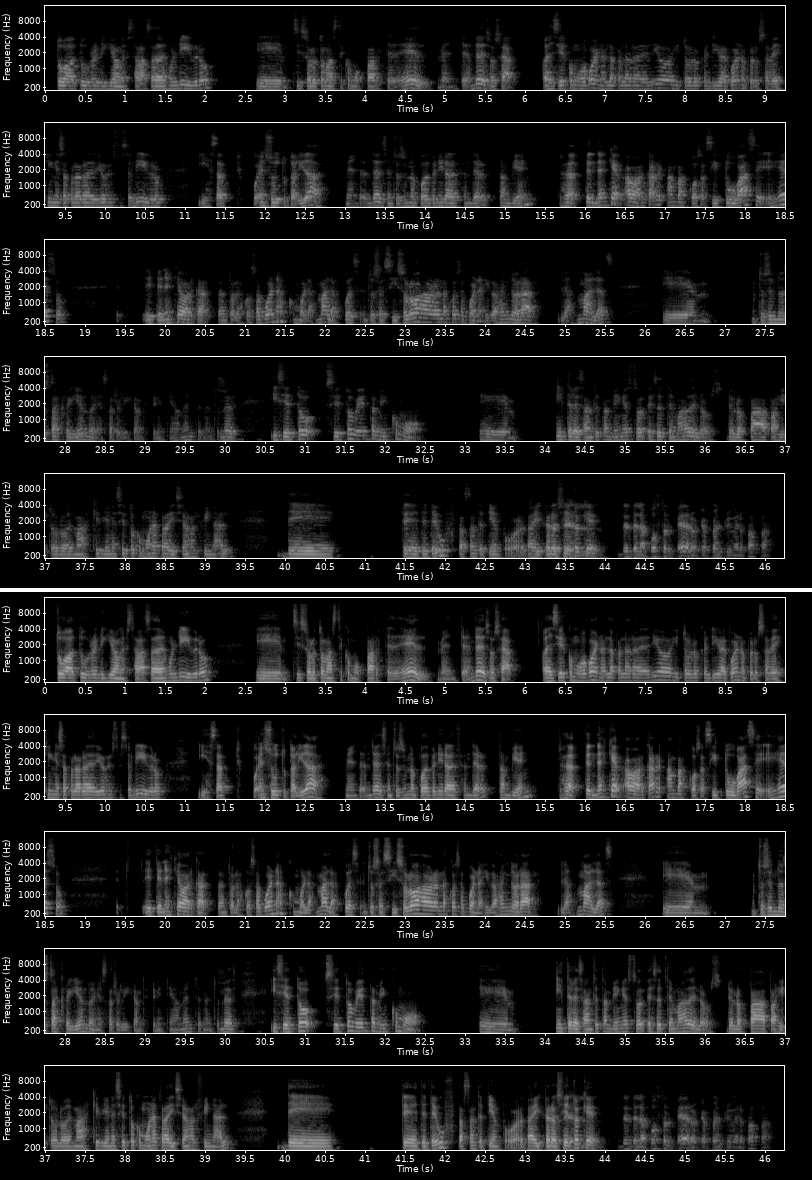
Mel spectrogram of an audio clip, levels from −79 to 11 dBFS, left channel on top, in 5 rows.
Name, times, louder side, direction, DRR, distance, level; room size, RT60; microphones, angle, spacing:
voice 1, 0.2-2.1 2.6-5.9 6.2-10.7 11.2-11.5 11.9-12.7 13.0-15.3 15.7-18.7 19.7-24.7 25.0-25.9 26.2-26.8 27.4-32.4 33.2-33.6 34.1-40.6 41.5-43.9, right 5 dB, 70° right, 0.4 m, -34 dB
voice 2, 29.9-30.2 43.1-44.0 44.2-46.1, left 1 dB, 5° left, 0.5 m, -41 dB
2.4 x 2.3 x 2.5 m
head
